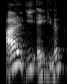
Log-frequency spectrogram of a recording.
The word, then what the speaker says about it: read: 예를 들면 R-E-A-D는 read, L-E-A-D는 lead.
